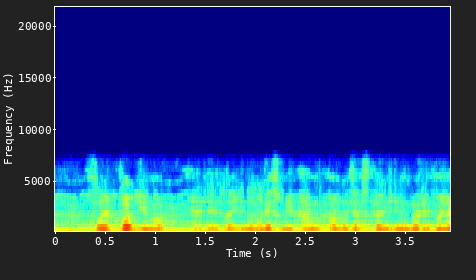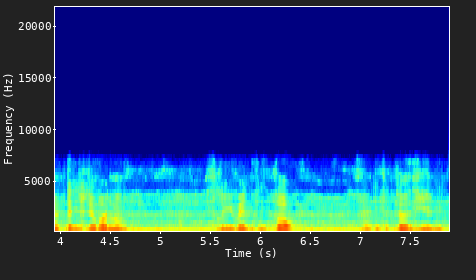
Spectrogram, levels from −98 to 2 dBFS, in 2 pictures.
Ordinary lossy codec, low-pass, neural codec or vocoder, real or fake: Opus, 24 kbps; 7.2 kHz; autoencoder, 22.05 kHz, a latent of 192 numbers a frame, VITS, trained on one speaker; fake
